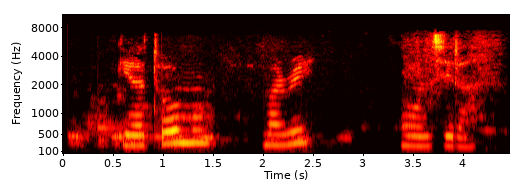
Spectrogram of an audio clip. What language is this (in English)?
Kinyarwanda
